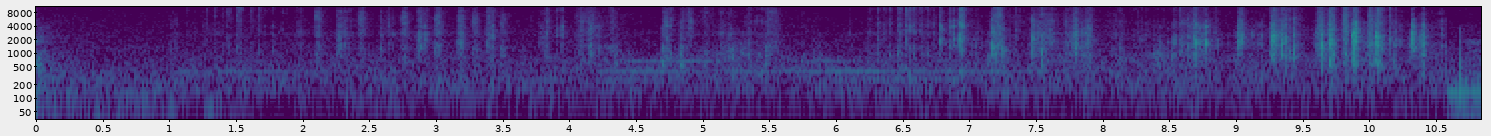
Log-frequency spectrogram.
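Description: Scissors cutting a strip from a Badge Magic paper-backed fabric adhesive sheet: faint runs of short snips, more of them in the second half.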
